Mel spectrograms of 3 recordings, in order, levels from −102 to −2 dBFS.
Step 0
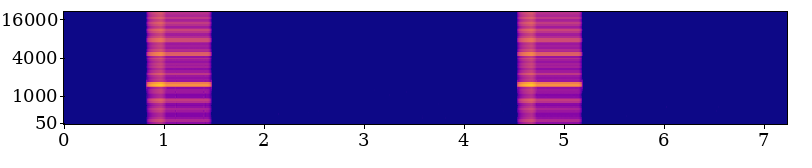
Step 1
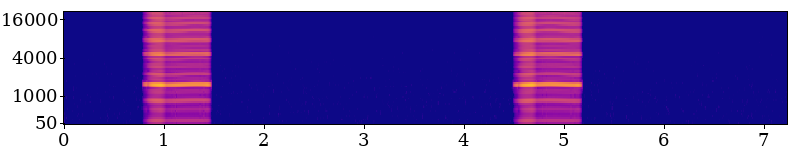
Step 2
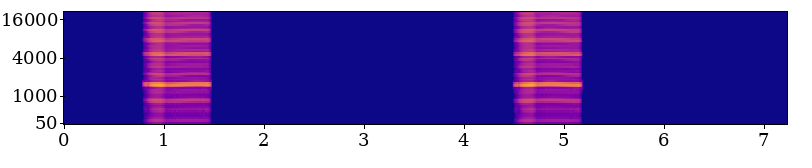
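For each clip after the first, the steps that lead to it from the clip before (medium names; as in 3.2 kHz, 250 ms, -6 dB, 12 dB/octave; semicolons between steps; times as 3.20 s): compression, threshold -21 dBFS, peak gain reduction 5 dB; pre-echo 41 ms -12 dB; vibrato 1.7 Hz 28 cents; trim +3 dB
bass shelf 93 Hz -11.5 dB; trim -5.5 dB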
